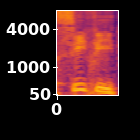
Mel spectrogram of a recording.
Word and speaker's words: Syfy: Anyway, so Doug reminded us all that Dark Matter's premieres happened last night on on the Sci-Fi channel. We don't call it Sci-Fi down here because it's spelled S-Y-F-Y. It's Sci-Fi. The Sci-Fi channel.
